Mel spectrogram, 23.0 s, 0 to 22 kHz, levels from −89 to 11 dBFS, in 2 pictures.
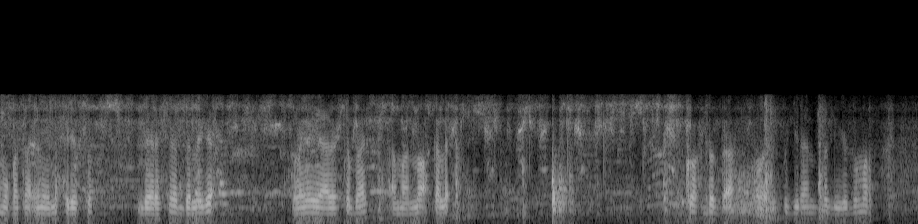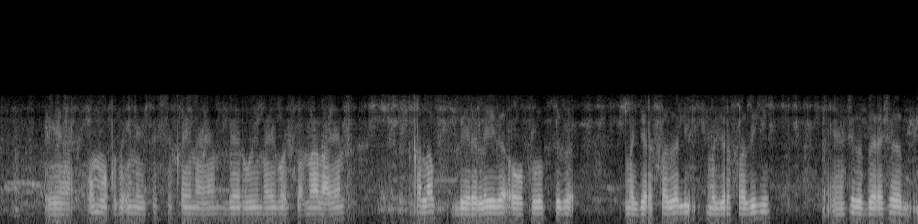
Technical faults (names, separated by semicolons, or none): GSM full-rate codec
